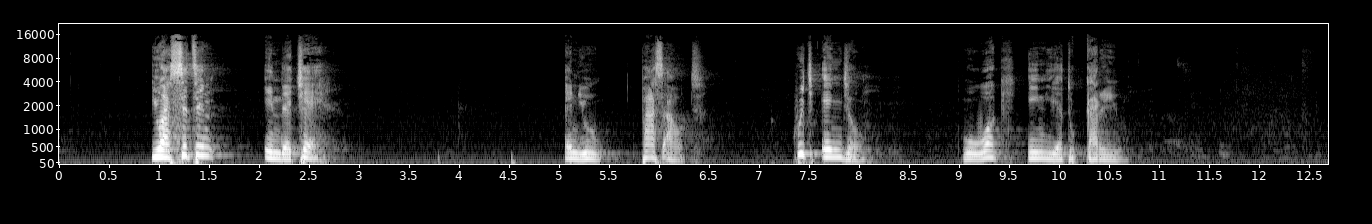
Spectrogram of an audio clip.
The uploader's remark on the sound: Preached at The Supernatural Encounter Service.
